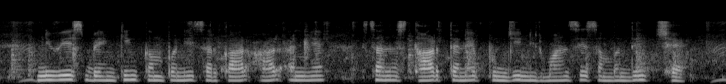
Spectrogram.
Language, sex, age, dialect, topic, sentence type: Magahi, female, 18-24, Northeastern/Surjapuri, banking, statement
